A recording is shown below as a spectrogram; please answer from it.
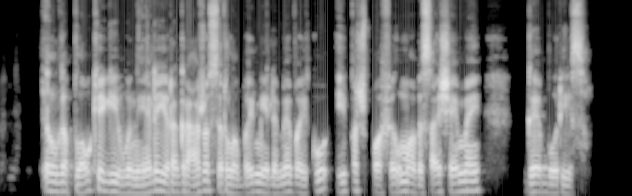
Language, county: Lithuanian, Marijampolė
